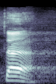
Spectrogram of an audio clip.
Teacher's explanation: ujung lidah dengan pangkal gigi seri atas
